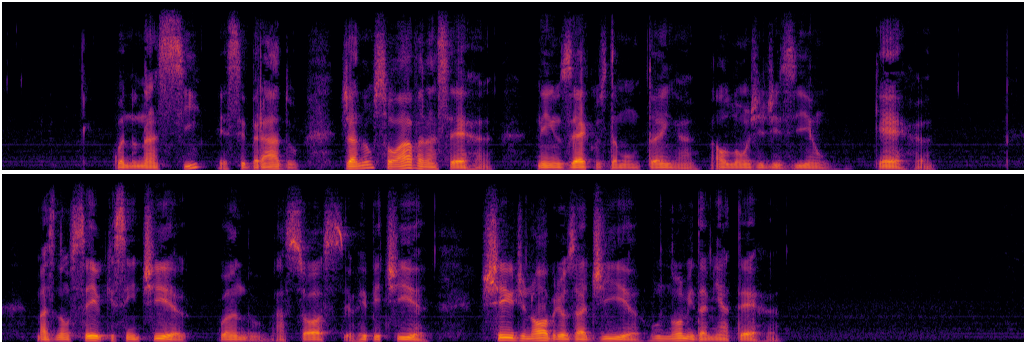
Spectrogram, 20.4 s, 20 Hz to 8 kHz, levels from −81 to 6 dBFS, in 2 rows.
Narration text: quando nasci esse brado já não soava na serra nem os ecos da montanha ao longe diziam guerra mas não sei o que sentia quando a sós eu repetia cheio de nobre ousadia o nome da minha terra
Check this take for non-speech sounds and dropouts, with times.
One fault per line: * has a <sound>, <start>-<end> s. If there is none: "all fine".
all fine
